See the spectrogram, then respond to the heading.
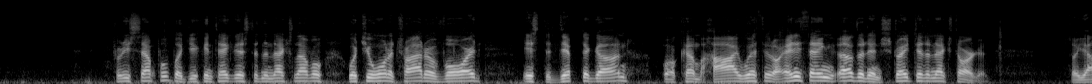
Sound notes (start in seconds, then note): none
